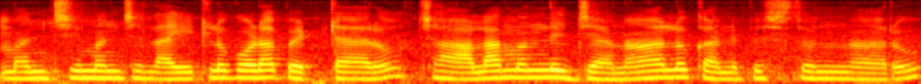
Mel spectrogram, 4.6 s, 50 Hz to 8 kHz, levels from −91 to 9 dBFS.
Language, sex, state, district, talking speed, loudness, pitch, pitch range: Telugu, female, Andhra Pradesh, Visakhapatnam, 115 wpm, -15 LUFS, 195 Hz, 185-210 Hz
